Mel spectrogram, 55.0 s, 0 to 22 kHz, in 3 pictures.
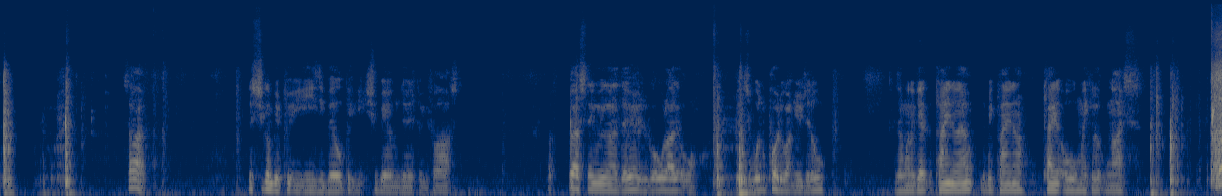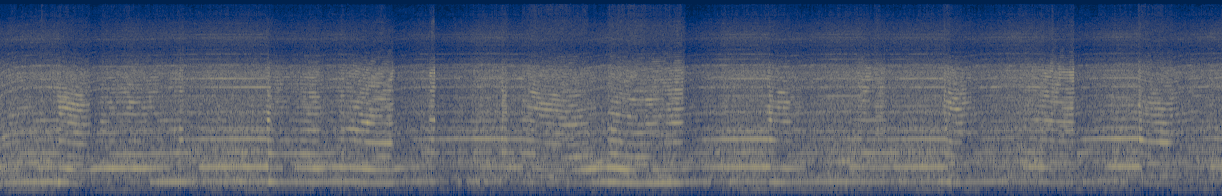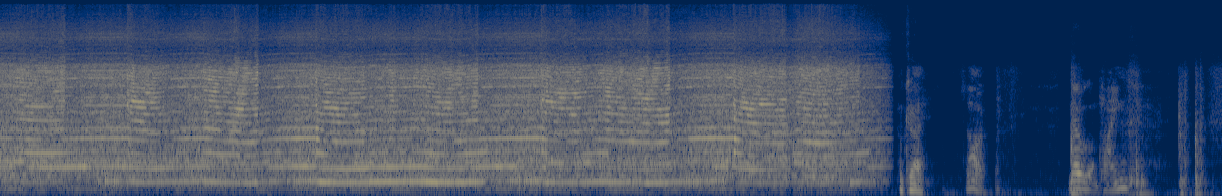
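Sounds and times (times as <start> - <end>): wood planer running: 18.2 - 50.1.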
